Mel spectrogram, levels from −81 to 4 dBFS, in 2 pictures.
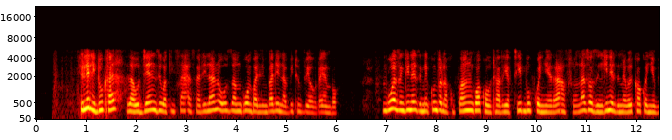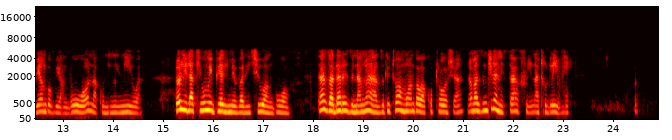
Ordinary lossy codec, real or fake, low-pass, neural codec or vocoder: Opus, 64 kbps; fake; 5.4 kHz; codec, 16 kHz in and 24 kHz out, 0.8 kbps, FocalCodec, streaming, 65536 codes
